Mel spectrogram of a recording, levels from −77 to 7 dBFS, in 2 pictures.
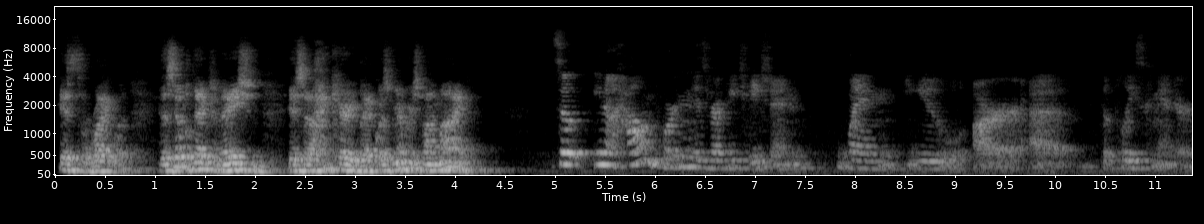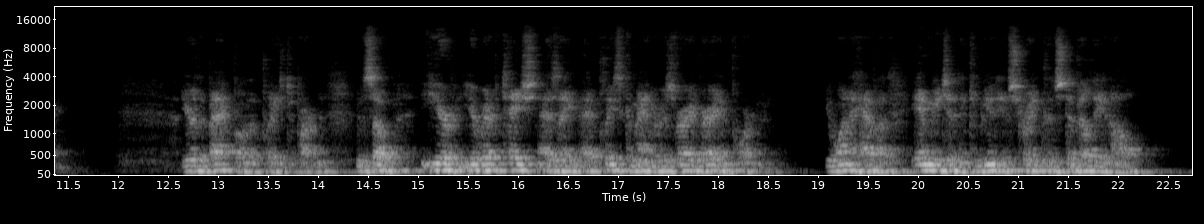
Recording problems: off-mic speech; far
room echo; noticeable; dies away in 0.5 s

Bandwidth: 14 kHz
